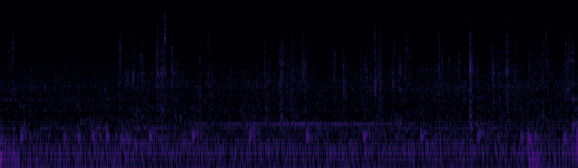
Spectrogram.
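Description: Near silence with faint, scattered ticks and crinkles of a zip-top plastic bag being handled.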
